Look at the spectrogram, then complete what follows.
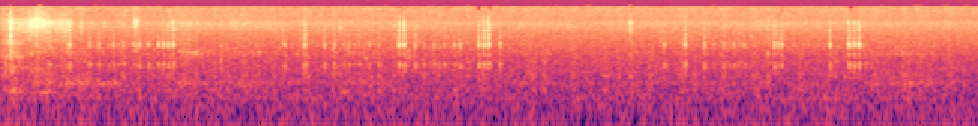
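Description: Near silence, with a brief rustle at the start and faint, scattered small clicks: handling noise as the metal chassis and camera are moved about.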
